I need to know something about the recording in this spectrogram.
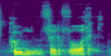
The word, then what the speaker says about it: Koen Vervoort: a multi-stakeholder environment my name is real flemish and hard to pronounce it's kun fervort i'm the network builder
